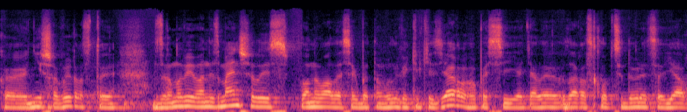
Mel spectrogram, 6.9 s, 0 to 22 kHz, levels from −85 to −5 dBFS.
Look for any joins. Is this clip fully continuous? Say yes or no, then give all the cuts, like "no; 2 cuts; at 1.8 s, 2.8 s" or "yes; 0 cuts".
yes; 0 cuts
